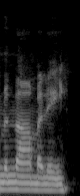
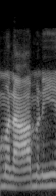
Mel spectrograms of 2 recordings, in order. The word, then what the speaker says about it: Menominee: That's really funny that you say that because I think still to this day when I type out Menominee, I say it me no money.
